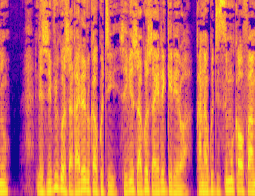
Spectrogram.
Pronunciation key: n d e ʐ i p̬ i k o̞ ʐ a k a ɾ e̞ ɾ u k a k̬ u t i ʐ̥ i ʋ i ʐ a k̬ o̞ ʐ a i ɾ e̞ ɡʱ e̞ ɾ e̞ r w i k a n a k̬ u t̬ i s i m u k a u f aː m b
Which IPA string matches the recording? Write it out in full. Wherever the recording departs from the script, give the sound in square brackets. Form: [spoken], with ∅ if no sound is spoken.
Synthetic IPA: n d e ʐ i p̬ i k o̞ ʐ a k a ɾ e̞ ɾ u k a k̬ u t i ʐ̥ i ʋ i ʐ a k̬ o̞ ʐ a i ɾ e̞ ɡʱ e̞ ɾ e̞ r w [a] k a n a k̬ u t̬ i s i m u k a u f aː m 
